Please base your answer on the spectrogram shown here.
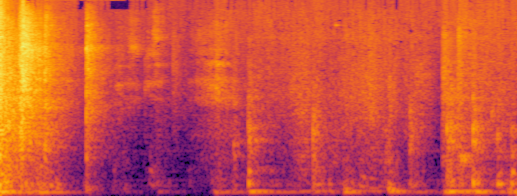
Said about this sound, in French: Je tombe en bas de ma chaise. Bon, des choses qui arrivent.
